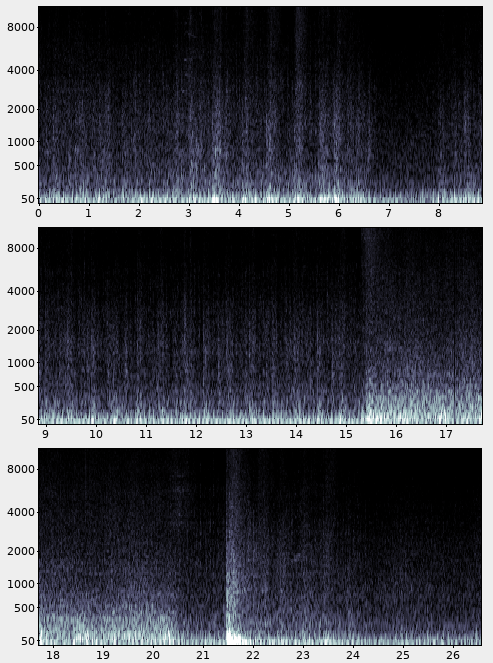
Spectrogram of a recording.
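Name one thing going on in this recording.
Heavy metal footsteps of a walking robot thud and clank.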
